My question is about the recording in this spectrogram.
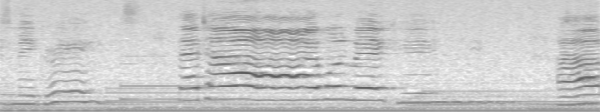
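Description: A woman singing a slow gospel song solo into a microphone: a short phrase, then a long held note with vibrato, the loudest part, and a new phrase starting near the end.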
